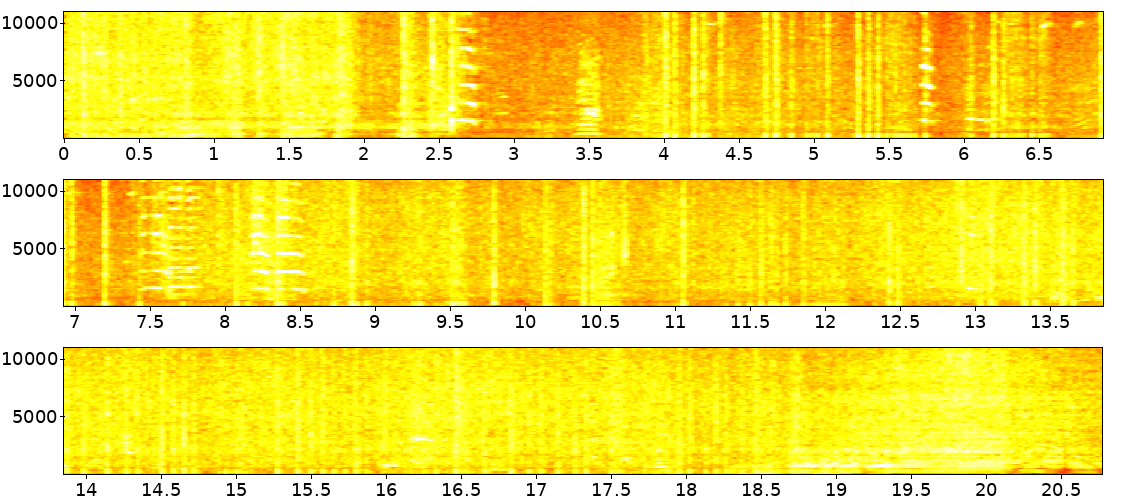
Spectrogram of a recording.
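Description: A motorcycle engine revs and sputters up close.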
